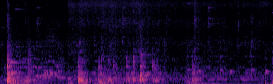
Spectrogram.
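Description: Wooden spoon stirring shredded collard greens in a stainless steel frying pan, knocking and scraping against the pan a few times, the loudest knock right at the start, over a light sizzle.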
